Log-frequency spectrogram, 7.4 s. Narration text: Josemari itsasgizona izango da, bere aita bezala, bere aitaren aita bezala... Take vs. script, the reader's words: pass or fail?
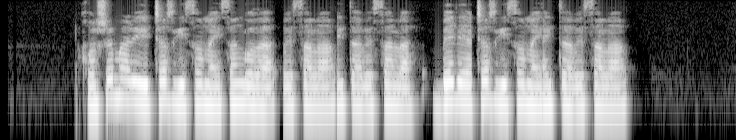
fail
